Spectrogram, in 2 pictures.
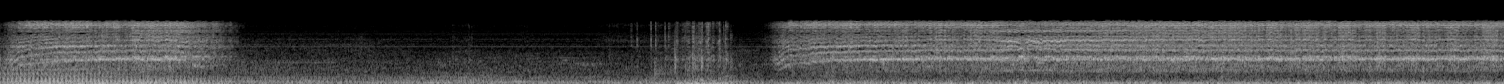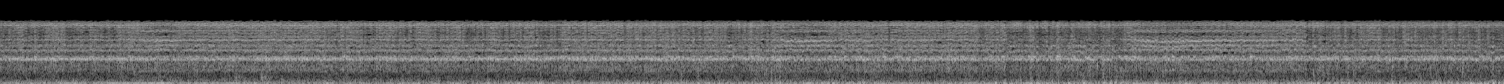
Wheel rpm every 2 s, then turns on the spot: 120, 10, 0, 20, 150, 160, 160, 160, 160, 160, 160, 160, 160, 160, 160.
none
